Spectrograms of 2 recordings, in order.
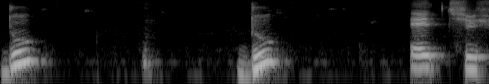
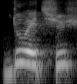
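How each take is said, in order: First: "D'où" high and alone, long pauses, then "es-tu"; sound-by-sound model. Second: "d'où es-tu" as one higher-pitched unit; pronunciation model. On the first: Teacher drilling both sounds, "D'où" then "es-tu" separately. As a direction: break "D'où es-tu" apart, "D'où" repeated higher. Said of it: "there we've got both of those sounds". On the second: Teacher to students at home, pronunciation model. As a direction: model "d'où es-tu" whole and clearly. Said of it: "let's do some pronunciation work". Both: Shown as a demonstration.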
